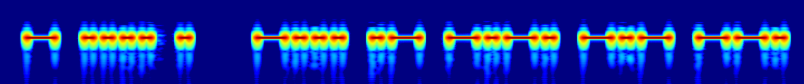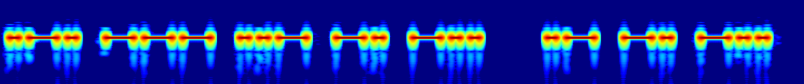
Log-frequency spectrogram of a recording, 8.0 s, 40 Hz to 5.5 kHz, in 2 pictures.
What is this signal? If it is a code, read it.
Morse code, heard as a keyed tone, about 25 wpm, 600 Hz. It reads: THE BACKGROUND AND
